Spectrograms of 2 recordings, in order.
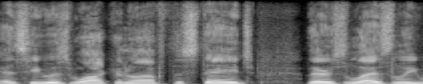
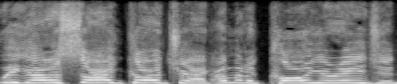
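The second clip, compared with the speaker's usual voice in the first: shrill, very high-pitched yelling; 14 semitones higher than usual. Recounting yelling at an act locked in the dressing room, retelling a yell. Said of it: "I'm yelling at Leslie".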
